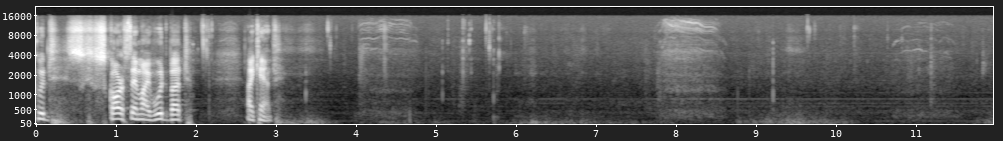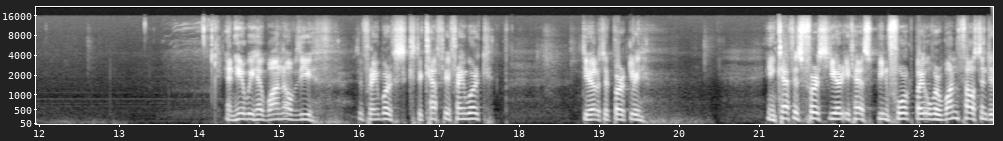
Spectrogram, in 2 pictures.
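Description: A man speaks through a microphone in an echoing room, with pauses between phrases.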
